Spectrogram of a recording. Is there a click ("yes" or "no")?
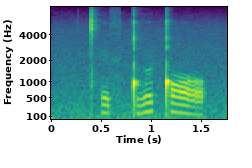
yes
